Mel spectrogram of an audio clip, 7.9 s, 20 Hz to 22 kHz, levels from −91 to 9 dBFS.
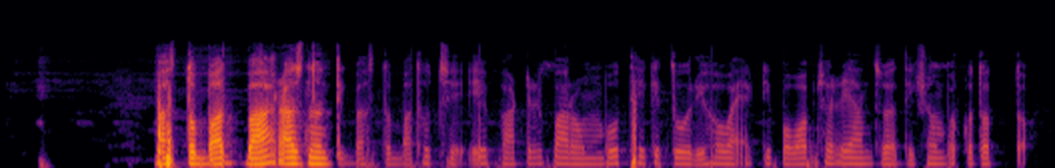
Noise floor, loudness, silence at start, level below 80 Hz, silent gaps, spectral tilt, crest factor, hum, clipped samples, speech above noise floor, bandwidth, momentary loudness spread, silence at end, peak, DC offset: -72 dBFS; -20 LUFS; 0.3 s; -46 dBFS; none; -7.5 dB/octave; 24 dB; none; under 0.1%; 48 dB; 7.8 kHz; 23 LU; 0.25 s; -2 dBFS; under 0.1%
